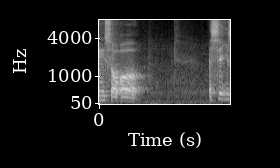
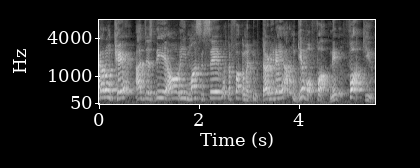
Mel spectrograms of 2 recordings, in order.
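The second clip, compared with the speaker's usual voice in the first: retold defiant outburst; 8 semitones higher than usual. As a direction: throw it back at him, fired up and high. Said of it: "I'm like".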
